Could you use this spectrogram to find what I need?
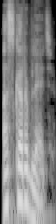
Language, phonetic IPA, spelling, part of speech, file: Russian, [ɐskɐrˈblʲætʲ], оскорблять, verb, Ru-оскорблять.ogg
- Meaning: to insult, to offend, to outrage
